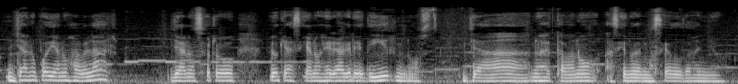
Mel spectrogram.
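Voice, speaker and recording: A woman giving an earnest personal testimony, quietly recounting hurt from her marriage. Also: low voice, little pitch movement, normal speed, faint music behind.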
